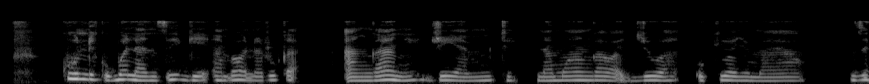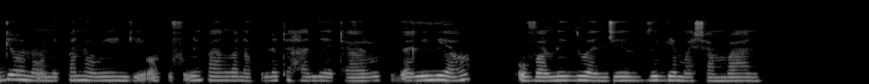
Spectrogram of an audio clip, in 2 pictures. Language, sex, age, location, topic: Swahili, female, 25-35, Kisii, health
